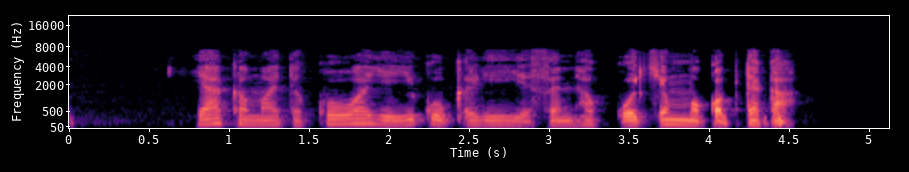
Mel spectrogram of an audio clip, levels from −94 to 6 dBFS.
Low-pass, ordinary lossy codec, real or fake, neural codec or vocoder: 7.2 kHz; none; real; none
